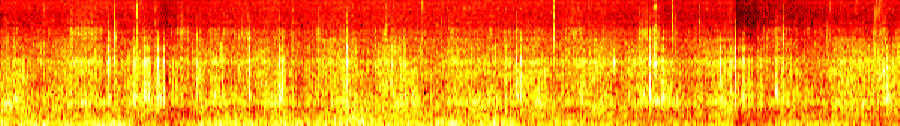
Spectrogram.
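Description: Wind buffeting the microphone of a bicycle-mounted action camera while riding, a steady low rumble, with scattered clicks and rattles from the bike.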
